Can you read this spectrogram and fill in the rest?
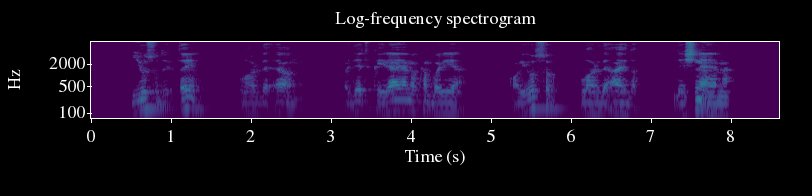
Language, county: Lithuanian, Vilnius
